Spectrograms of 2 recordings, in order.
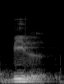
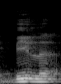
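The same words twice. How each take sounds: First: The final consonant stops cleanly without a bounce. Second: The final consonant is released with a bounce. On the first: The speaker calls it right. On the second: The speaker calls it wrong.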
